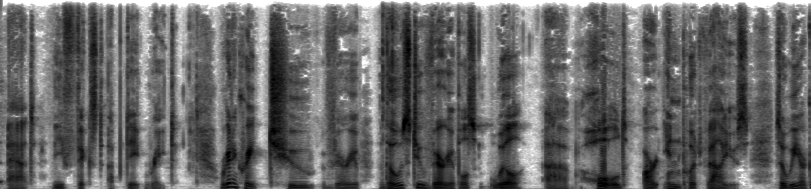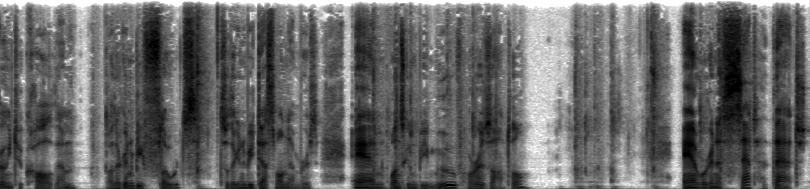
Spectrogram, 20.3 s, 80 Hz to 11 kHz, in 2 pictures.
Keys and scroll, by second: 10.9-12.2 typing, 14.5-18.8 typing.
